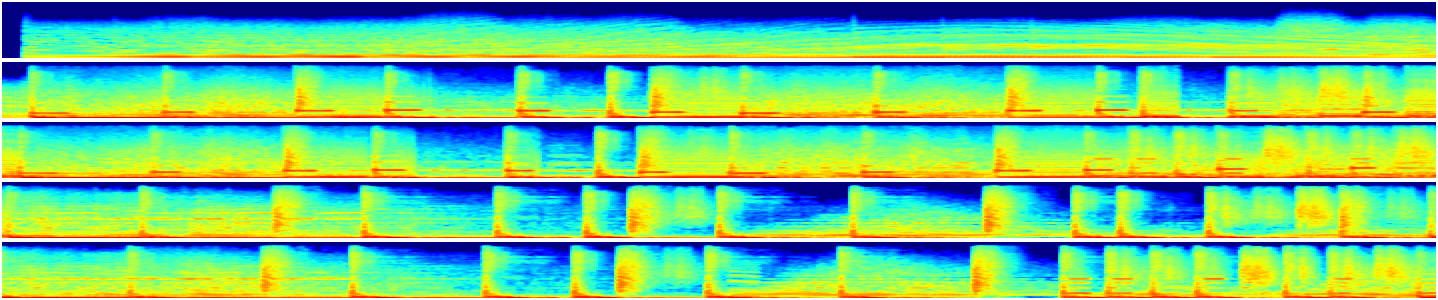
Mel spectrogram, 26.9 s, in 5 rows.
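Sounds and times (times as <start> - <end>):
step music: 0.0 - 26.8.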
